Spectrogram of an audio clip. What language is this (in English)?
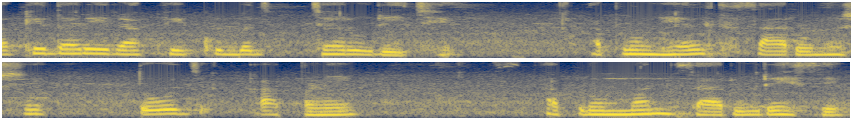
Gujarati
